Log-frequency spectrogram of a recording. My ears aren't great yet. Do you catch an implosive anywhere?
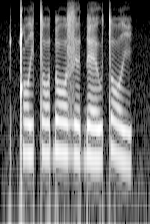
yes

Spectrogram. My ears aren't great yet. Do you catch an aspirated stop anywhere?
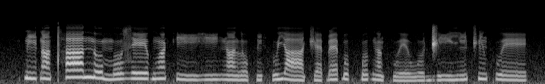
yes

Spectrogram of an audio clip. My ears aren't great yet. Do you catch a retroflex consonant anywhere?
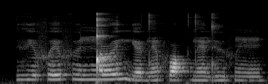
no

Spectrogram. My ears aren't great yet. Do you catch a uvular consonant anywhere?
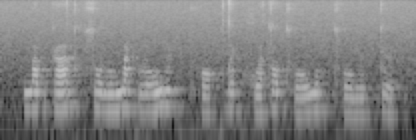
yes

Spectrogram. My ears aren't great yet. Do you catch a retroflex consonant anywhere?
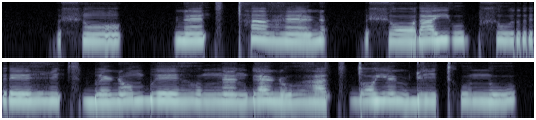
yes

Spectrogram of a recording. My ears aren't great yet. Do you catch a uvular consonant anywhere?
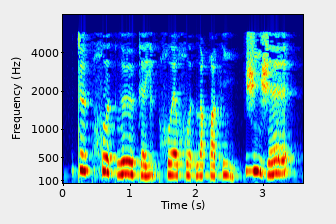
yes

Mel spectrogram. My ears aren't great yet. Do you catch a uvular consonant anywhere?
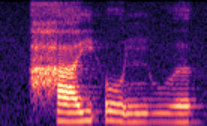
no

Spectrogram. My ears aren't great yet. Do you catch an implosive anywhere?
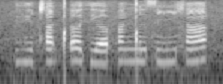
no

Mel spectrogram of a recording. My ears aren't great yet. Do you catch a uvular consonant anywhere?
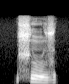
no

